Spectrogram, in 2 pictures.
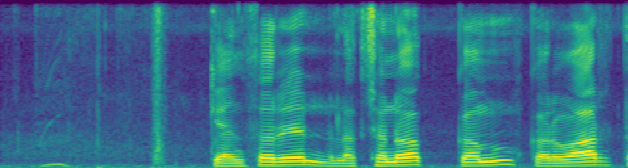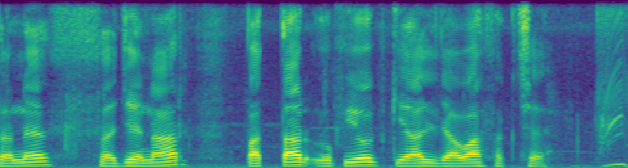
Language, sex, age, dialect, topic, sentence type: Magahi, male, 25-30, Northeastern/Surjapuri, agriculture, statement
